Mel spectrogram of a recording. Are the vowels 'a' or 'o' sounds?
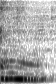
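o. The vowels are rounded 'o' sounds. This is the standard Javanese form. "di Jogja berubah menjadi songo"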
